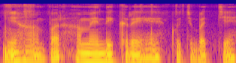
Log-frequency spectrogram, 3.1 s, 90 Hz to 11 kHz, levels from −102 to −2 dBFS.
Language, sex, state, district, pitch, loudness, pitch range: Hindi, male, Himachal Pradesh, Shimla, 100 Hz, -16 LUFS, 90-130 Hz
